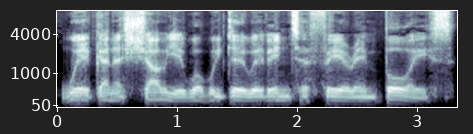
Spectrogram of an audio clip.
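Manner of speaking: put-on cold threat to a boy; the man in back threatens Ern, low and nasty. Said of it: "in a nasty sort of voice".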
